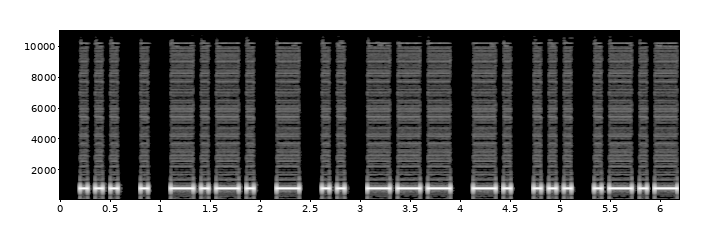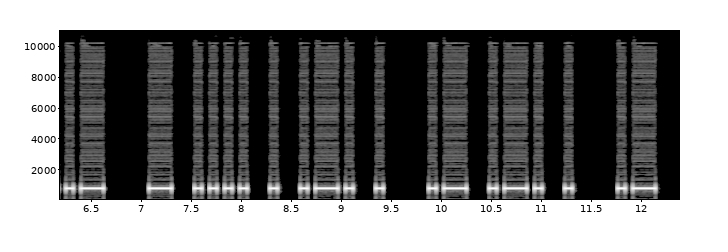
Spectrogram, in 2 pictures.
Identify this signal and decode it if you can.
Morse code, heard as a keyed tone, about 16 wpm, 800 Hz. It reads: SECTIONS. THERE ARE A
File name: CW Code Groups @15WPM/Technical Subjects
